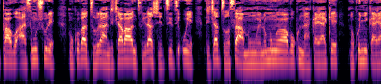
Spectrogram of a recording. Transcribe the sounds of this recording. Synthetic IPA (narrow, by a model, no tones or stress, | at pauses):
paʋo̞ʔasimuʃuɾe̞mukuʋad͡zuɾandit͡ʃaʋanzwiɾaʐe̞t͡sit͡siʔuje̞ | ndit͡ʃad͡zo̞samumwe̞no̞mumwe̞waʋo̞kun̤akajake̞ | no̞kuɲikajaːke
